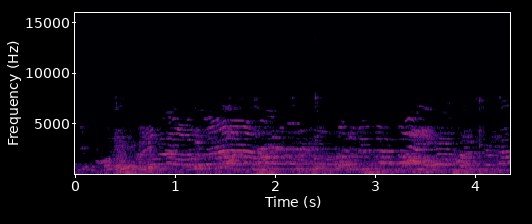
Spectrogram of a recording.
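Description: Children's voices in the background, children playing and calling out.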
